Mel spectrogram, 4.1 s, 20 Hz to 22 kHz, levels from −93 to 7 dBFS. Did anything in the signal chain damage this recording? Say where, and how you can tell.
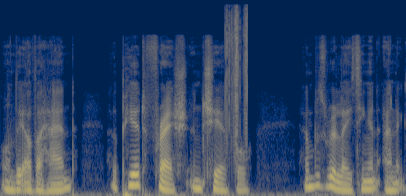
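Yes, in the analogue wiring. From 2.24 to 2.47 s, a dense, uneven burst of scratching noise sits over the speech, roughly 10 dB below it. This is cable scratch noise. The likely cause is a worn cable or connector shifting, its contact resistance fluctuating rapidly.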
